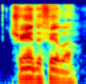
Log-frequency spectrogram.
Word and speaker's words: Triandafilou: So, Paul, how do we pronounce that last name? Triandafilou.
